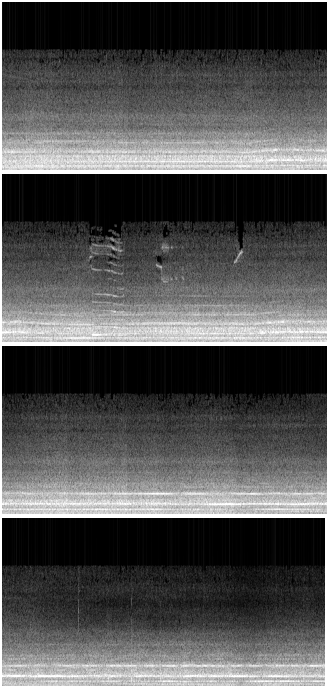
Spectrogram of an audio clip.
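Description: Bucket truck engine running with the PTO engaged, driving the ETI boom's hydraulic pump, which gives a steady whine while the boom is operated. The whine shifts pitch a few times, stepping up about five seconds in and again about twelve seconds in.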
